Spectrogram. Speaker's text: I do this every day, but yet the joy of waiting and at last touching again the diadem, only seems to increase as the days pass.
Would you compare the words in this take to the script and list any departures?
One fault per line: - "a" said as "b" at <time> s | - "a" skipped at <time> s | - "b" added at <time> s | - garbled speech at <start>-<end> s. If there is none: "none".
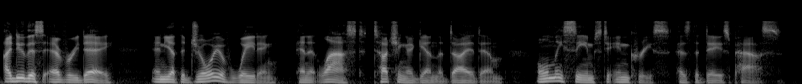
- "but" said as "and" at 1.5 s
